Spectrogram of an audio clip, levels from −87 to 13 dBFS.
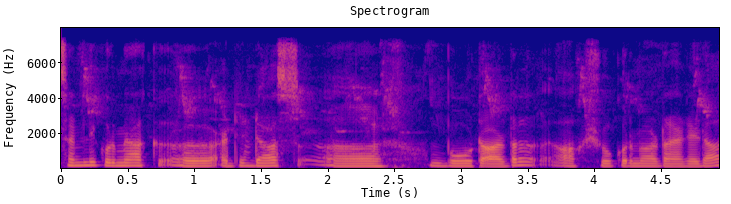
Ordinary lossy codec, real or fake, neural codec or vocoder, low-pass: none; real; none; 7.2 kHz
